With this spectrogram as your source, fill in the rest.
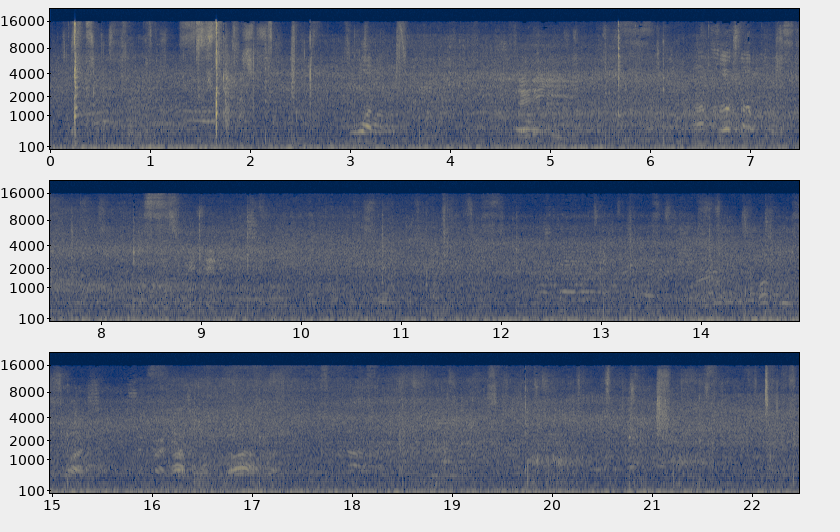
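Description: A shuttlecock is struck with a racket with sharp pings.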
